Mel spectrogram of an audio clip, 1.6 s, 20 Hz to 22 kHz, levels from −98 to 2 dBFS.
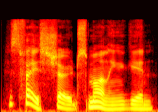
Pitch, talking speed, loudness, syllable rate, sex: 130 Hz, 190 wpm, -19 LUFS, 5.4 syllables/s, male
